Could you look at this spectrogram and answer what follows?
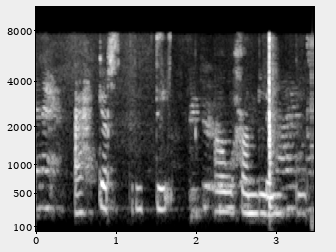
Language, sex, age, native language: Icelandic, female, 7, Icelandic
